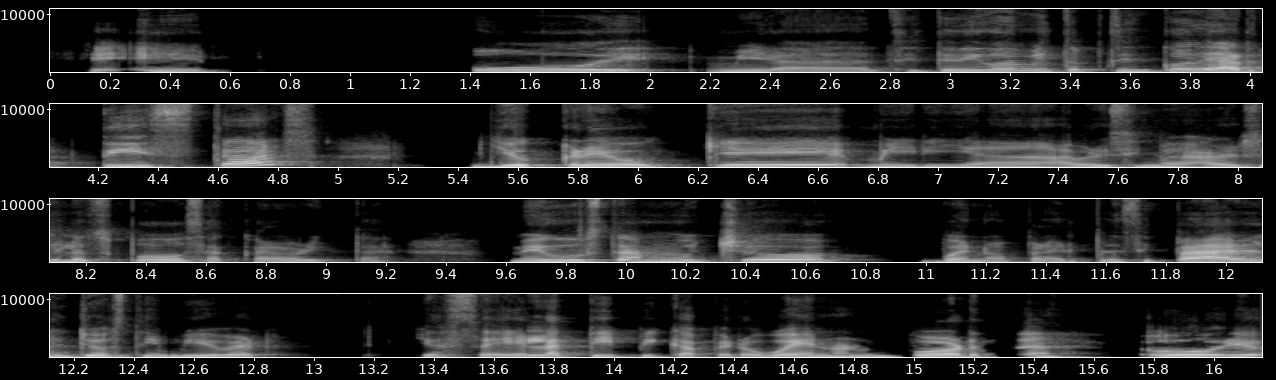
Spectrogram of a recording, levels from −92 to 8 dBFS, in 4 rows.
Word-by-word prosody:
Eh - - -7
eh 215 -1 -7 0.8
Uy, 285 -1 -1
mira, 180 -4 -8
si 215 +4 -15
te 235 +2 -3
digo 260 +6 -1
de 340 - -1
mi 335 -2 -3
top 280 0 -7
5 290 +2 -2
de 305 - +4
artistas, 280 +8 +2 0.7
yo 235 +1 +4
creo 255 +3 +4
que 270 +2 +4
me 230 -2 -4
iría, 220 +1 -5
a - - -3
ver 200 +1 -1
si 215 +5 -8
me 235 -3 -2
a 210 -1 -4
ver 210 +1 -3
si 265 - -5
los 240 -1 -2
puedo 205 -2 -2
sacar 185 -2 -10
ahorita. 170 0 -11 0.3
Me 225 +2 0
gustan 255 +4 +1
mucho, 285 +2 +1
bueno, 190 -7 -4
para 185 0 -8
el 180 - -11
principal, 230 - +3
Justin 215 -1 0
Bieber, 270 +9 -2 0.4
ya 190 - -8
sé, 185 - -3
la 185 0 +3
típica, 200 -2 -4
pero - - -5
bueno, 200 -1 +2
no 190 - -5
importa. 210 +4 0
Obvio, 260 +2 +6
230 Hz, 175 wpm, -23 LUFS, 200-270 Hz, 0.8 s, Obvio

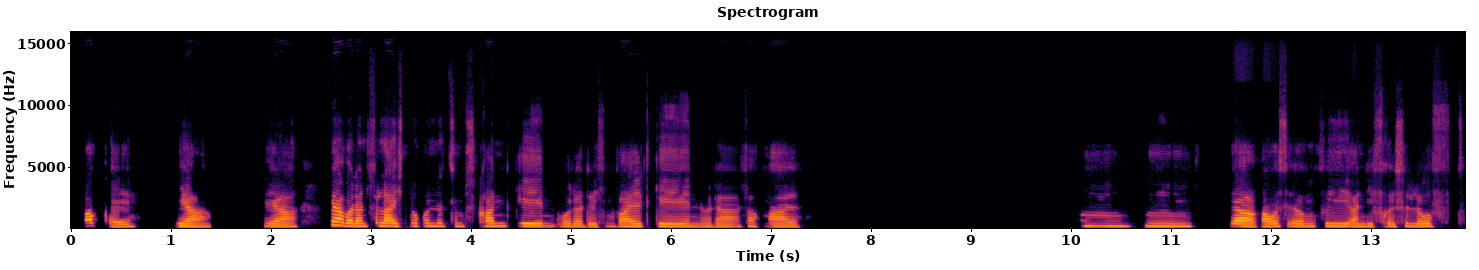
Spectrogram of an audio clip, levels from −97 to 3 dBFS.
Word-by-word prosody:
Okay. 195 -7 +1 0.4
Ja, 195 -2 +2 0.5
ja. 200 -2 +1 0.4
Ja, 285 - +10
aber 230 -4 +6
dann 220 0 +4
vielleicht 225 -3 +3
'ne 225 - -4
Runde 225 -1 -4
zum 205 0 -10
Strand 215 +1 -1
gehen 210 0 +2
oder 200 -2 -2
durch 200 -2 -4
'n 205 -2 -14
Wald 200 0 +1
gehen 195 -1 0
oder 195 -1 -3
einfach 200 +1 -7
mal 190 0 -1 2.8
Mhm, 215 -1 -4
mhm. 210 -1 -2 0.4
Ja, 215 -2 +8
raus 195 +2 +1
irgendwie 205 0 -1
an 200 0 -1
die 195 - -2
frische 205 +2 -6
Luft, 205 0 -2
205 Hz, 125 wpm, -23 LUFS, 195-215 Hz, 2.8 s, Ja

